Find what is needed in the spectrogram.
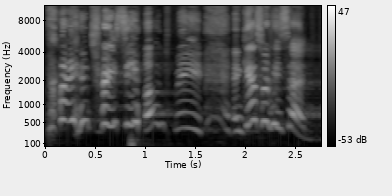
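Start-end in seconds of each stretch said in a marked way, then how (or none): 0.1-1.6 higher, drawn-out excited announcement; thrilled, high-pitched squeal of news; excited retelling. Retold or imitated. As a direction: gush the news with a laugh in it. Retelling her excited news to husband.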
